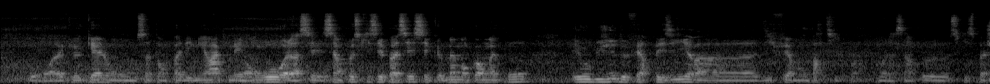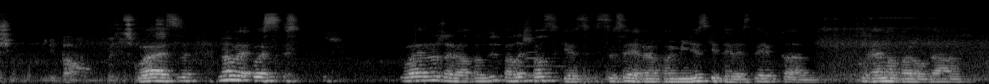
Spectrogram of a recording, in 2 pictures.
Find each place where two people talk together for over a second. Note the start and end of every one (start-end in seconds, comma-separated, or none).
none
